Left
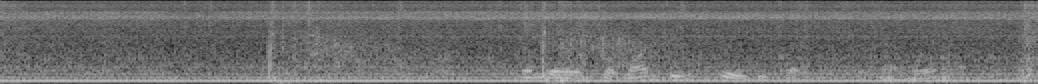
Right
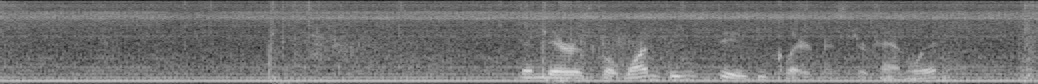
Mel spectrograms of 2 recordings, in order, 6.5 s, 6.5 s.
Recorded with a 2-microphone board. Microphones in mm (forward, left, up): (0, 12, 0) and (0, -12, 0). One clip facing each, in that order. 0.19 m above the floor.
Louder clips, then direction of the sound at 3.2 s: Right 8 dB; 85° right.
